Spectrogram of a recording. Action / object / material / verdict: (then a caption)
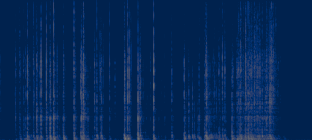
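scrape / bar of soap / soap / none. A utility knife blade cuts and scrapes brittle flakes from a solid light blue bar of soap, yellow at the edge, held in the hand. It makes a rapid series of crisp, bright, crunchy scraping bursts that merge into a longer, steady scrape before stopping abruptly.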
